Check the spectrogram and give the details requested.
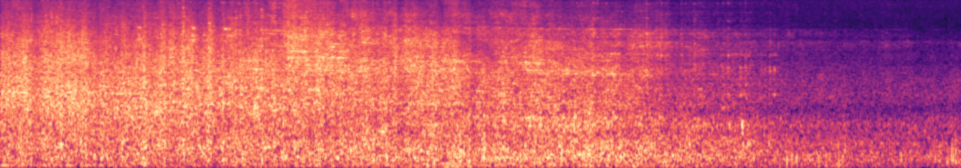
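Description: Freight cars' steel wheels rolling past on the rails as the last coil steel cars and a gondola go by. The noise thins and fades from about six or seven seconds in as the end of the train moves away.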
